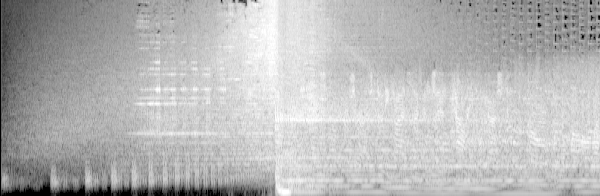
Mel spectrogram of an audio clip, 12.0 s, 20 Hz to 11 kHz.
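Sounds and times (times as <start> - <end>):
soft low electronic pulses: 0.0 - 10.5
sustained high tones: 2.6 - 9.1.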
